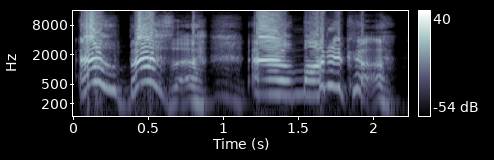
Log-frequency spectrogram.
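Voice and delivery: very high, loud wail of alarm; high-pitched panicky exclamations; frightened gasp. A narrator's reading. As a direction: cry out in exhausted horror. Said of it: "gasped the poor exhausted gentlewoman".

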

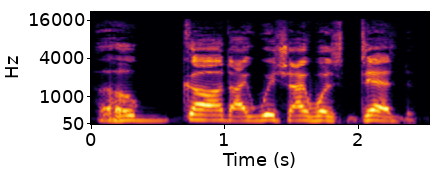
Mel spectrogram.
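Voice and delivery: high, slow anguished outburst; drawn-out wail of despair; despairing cry. Acted. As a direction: cry out in misery. Eliza despairing, hides her face.

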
